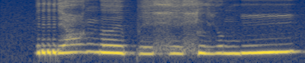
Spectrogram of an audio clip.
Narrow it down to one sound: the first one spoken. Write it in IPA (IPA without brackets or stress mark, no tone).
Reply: rʲ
